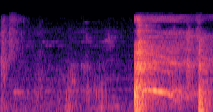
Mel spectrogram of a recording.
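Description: A short, loud burst from a person's voice after about a second and a half of quiet, sounding like a cough or a throaty outburst.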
